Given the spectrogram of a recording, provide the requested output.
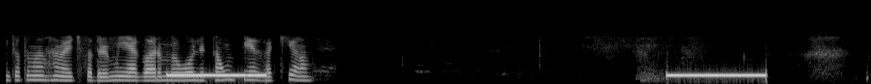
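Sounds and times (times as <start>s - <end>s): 
speech: 0.0s - 3.2s
telephone ringback tone on an outgoing call: 1.7s - 2.7s, 6.7s - 7.7s
faint sounds: 3.1s - 7.7s.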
